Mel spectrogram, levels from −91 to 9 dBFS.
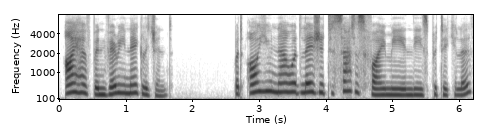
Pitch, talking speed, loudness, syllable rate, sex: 260 Hz, 155 wpm, -18 LUFS, 5.7 syllables/s, female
